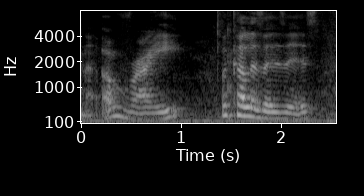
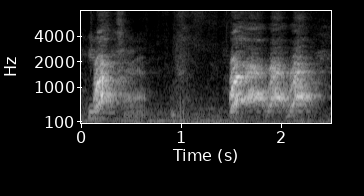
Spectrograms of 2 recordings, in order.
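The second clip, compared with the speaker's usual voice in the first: exasperated; 12 dB louder, much slower than usual. Real, not acted. Annoyed at the noisy child.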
